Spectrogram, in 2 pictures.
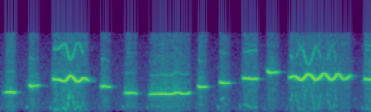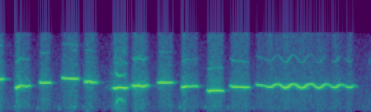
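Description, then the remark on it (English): A person whistles a lively melody, a run of short separate notes with a few wavering held tones, imitating the clarinet tune that represents the cat. No one speaks. “Sonia the duck was represented by an oboe, and the cat was represented by a clarinet, and, you know, and Sasha the bird was represented by a flute or a piccolo.”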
